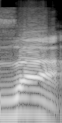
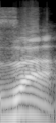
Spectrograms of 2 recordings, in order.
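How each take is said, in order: The two takes are said the same way.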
